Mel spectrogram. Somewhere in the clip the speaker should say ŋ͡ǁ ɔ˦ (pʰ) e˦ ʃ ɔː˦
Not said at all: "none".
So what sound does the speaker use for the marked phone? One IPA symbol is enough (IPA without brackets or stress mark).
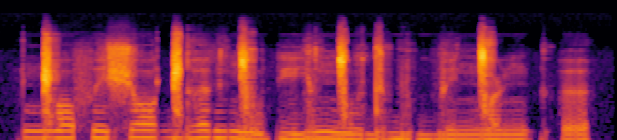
f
